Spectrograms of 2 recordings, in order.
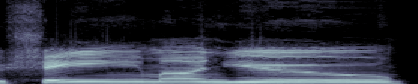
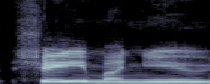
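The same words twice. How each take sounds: First: Slow, heavy mock reproach; drawn-out mock scolding. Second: A hint of a stern old preacher; mild mock scolding, not drawn out; lightly voiced scolding servant. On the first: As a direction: shame on you stretched very slowly. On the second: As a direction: scold with quick disapproval. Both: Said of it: "they talk in his Yorkshire dialect".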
